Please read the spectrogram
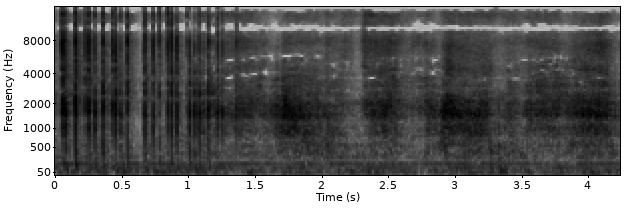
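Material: Plastic.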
